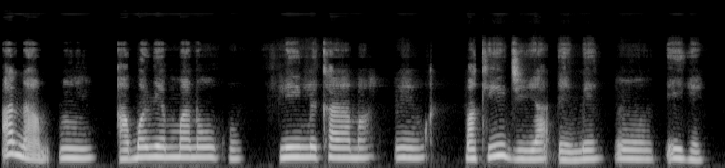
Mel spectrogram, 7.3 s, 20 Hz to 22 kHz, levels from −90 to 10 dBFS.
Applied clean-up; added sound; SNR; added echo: neural mask model DeepFilterNet 3.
